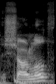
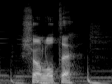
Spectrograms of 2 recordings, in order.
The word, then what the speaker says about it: Charlotte: right next up is Charlotte that's how I pronounce it it's that's that's just the way we say it in Dutch Charlotte and we have a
